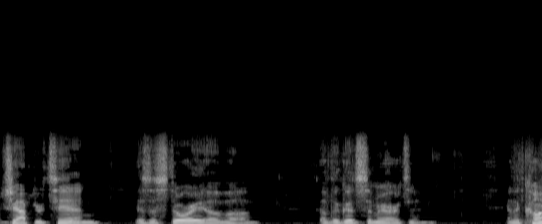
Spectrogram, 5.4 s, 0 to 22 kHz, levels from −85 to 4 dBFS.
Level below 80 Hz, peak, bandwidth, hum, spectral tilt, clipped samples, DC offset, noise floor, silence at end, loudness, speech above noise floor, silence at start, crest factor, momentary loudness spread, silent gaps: -76 dBFS; -8 dBFS; 9.2 kHz; none; -5 dB/octave; under 0.1%; under 0.1%; -76 dBFS; 0 s; -28 LUFS; 50 dB; 0 s; 22 dB; 17 LU; none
